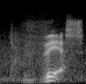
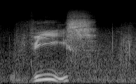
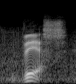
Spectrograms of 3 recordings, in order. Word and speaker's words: this: part of speaking english the other part of pronouncing the word this is the letter i right it is pronounced this it's an is the letter i and i've said this before the letter i in english is almost never e so we're not saying this no it's this it's an it this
